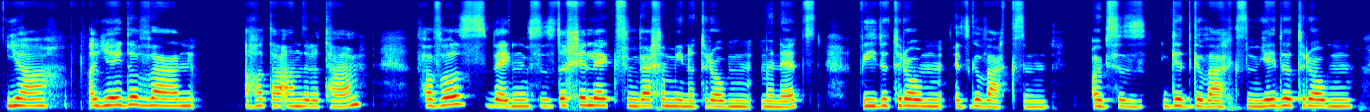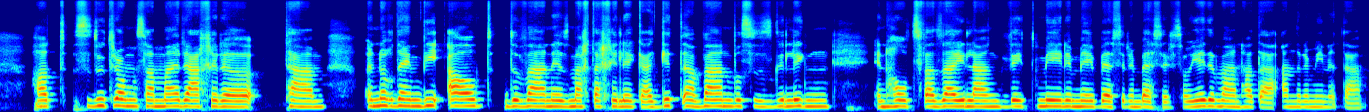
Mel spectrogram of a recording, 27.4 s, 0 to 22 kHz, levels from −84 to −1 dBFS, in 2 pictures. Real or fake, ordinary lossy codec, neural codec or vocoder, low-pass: fake; none; autoencoder, 48 kHz, 128 numbers a frame, DAC-VAE, trained on Japanese speech; none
